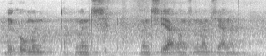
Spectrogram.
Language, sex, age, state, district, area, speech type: Bodo, male, 45-60, Assam, Chirang, rural, spontaneous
